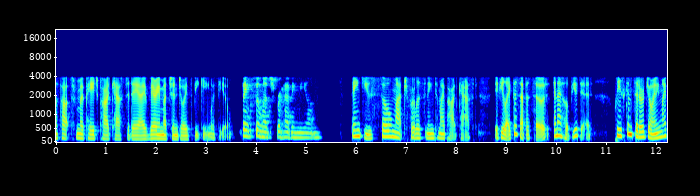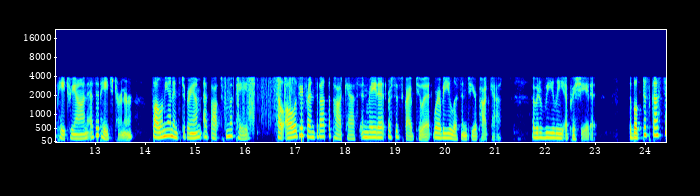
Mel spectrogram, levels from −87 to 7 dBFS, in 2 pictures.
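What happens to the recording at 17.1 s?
Just before this point, from 15.58 to 17.01 s, there is cable scratch noise, most likely from a worn cable, connector or control being moved so that its contact resistance jumped about rapidly. That fluctuation injects dense, irregular bursts of noise into the signal, heard as a scratchy rustle over the speech for about 1.4 s. It sits roughly 10 dB below the speech.

Then, from 17.13 to 17.16 s, there is packet loss with the last packet repeated. About 30 ms of audio went missing, which points to a single lost packet, and the receiver filled the gap by replaying the previous chunk. That single repeat is heard as a small blip. It is set against the narrow telephone band of the G.711 coding.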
